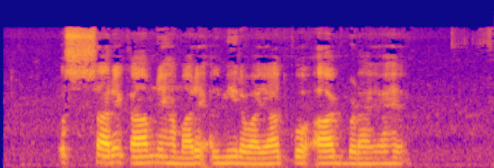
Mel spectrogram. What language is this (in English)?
Urdu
